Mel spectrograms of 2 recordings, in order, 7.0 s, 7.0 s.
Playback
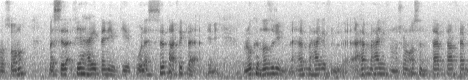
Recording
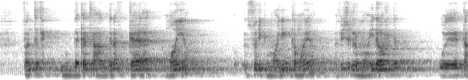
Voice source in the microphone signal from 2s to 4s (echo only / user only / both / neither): user only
